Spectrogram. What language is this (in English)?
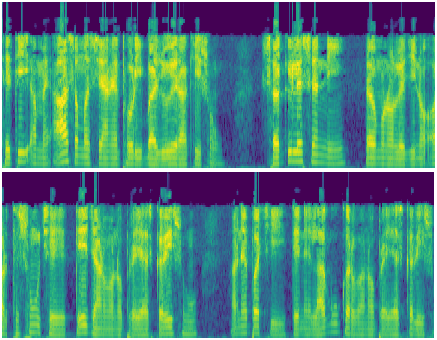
Gujarati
